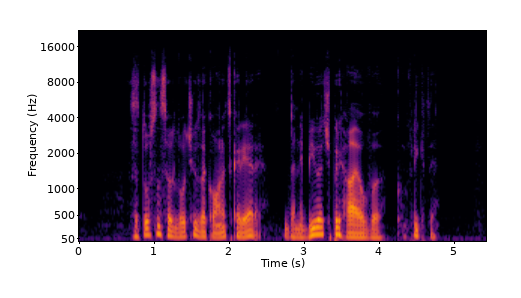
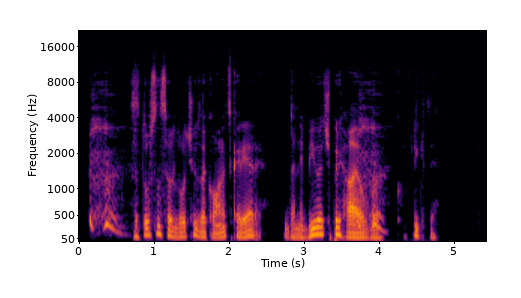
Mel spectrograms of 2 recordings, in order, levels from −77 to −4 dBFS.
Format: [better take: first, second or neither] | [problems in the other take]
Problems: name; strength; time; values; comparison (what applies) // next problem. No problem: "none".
first | noise reduction (classical method Wiener filter)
